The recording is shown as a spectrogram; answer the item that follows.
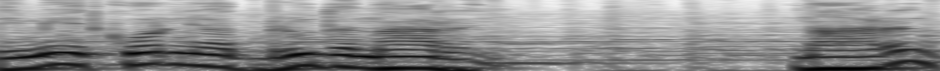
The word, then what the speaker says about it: Naaryn: корни от блюдо нарын naar een произносится с двумя а не путать с узбекским блюдом narin narin состоял из мелко на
